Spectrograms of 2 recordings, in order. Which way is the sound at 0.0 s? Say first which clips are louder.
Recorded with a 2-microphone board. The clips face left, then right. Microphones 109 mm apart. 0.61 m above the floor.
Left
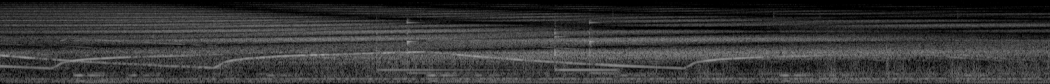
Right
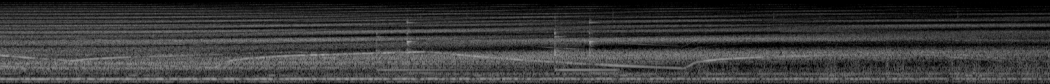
Right 5 dB; 75° right (ahead or behind).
